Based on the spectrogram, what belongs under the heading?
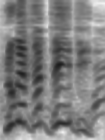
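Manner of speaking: high, loud shocked shout with a laugh; stunned outburst, pitched high and loud; shocked cry. Real, not acted. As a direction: cry out in disbelief at the sight. Shocked at baby collapsing.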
